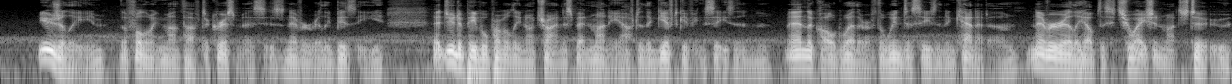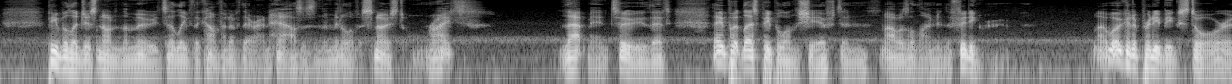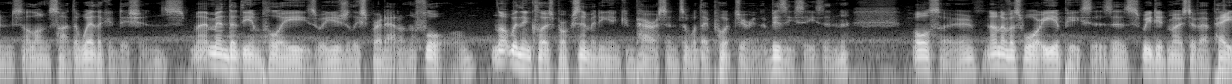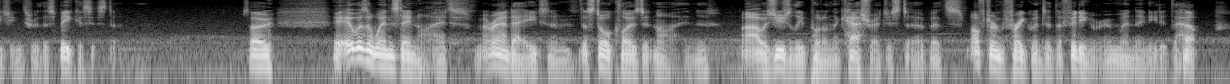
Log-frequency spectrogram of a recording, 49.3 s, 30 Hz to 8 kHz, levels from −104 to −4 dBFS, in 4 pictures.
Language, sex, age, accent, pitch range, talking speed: English, male, 30-49, Australian, 65-80 Hz, 205 wpm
